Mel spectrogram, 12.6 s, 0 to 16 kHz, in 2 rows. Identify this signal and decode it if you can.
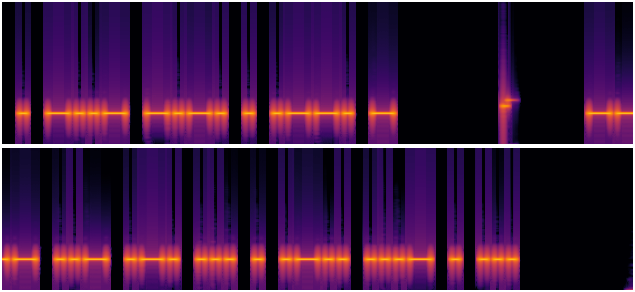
Morse code, heard as a keyed tone, about 17 wpm, 700 Hz. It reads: EXCEPT OURSELVES
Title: Sentences from Top 1600 Words - New Word Drill Alt - 17wpm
